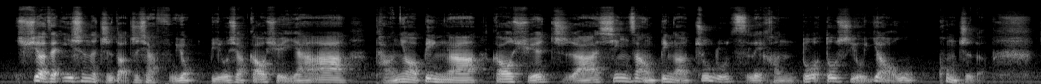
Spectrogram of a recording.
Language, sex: Chinese, male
